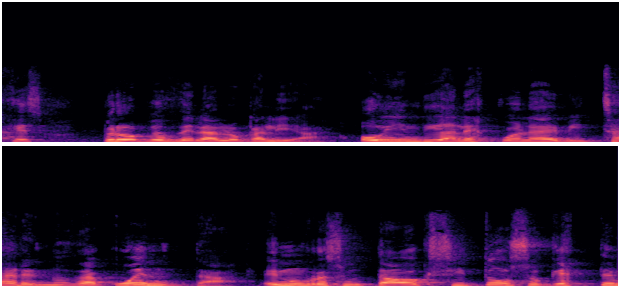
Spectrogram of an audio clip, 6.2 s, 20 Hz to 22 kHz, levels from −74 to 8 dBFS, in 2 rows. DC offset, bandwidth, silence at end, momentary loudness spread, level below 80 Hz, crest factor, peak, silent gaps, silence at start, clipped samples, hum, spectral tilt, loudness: under 0.1%; 12 kHz; 0 s; 8 LU; -56 dBFS; 16 dB; -2 dBFS; none; 0 s; under 0.1%; none; -6 dB/octave; -18 LUFS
